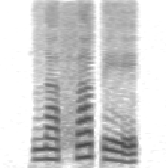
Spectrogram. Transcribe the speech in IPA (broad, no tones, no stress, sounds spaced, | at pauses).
n̪ a f a p e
